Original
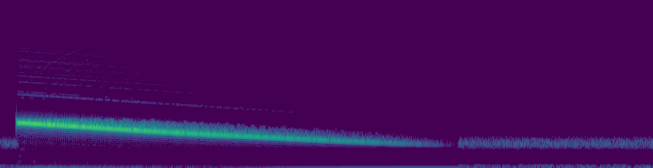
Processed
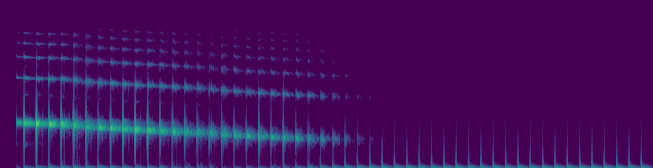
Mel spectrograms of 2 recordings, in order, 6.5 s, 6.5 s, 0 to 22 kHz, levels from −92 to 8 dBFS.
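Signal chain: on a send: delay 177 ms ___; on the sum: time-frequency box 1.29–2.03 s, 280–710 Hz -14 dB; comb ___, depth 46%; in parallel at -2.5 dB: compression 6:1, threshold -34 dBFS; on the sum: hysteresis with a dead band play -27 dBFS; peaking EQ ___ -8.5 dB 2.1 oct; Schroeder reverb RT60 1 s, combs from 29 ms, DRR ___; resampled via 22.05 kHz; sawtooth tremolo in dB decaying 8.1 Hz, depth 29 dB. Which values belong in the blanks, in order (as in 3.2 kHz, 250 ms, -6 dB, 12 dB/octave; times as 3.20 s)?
-5 dB, 5.5 ms, 210 Hz, 5.5 dB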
